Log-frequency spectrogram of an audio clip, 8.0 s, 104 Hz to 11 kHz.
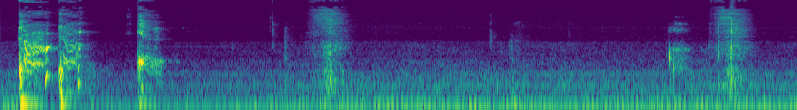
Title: Girl coughing 238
